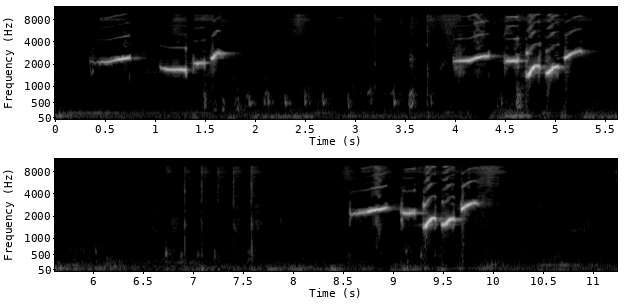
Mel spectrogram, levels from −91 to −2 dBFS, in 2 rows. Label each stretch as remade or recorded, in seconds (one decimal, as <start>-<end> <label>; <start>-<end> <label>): 0.0-0.8 recorded; 0.8-1.9 remade; 1.9-4.0 recorded; 4.0-5.6 remade; 5.6-6.4 recorded; 6.4-10.2 remade; 10.2-11.2 recorded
